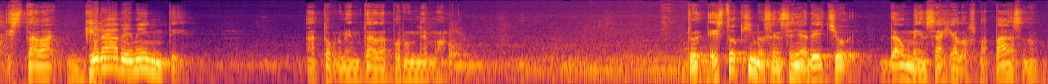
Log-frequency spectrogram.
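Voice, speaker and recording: A man's voice: low voice, slight background noise. A male preacher giving a sermon, reading scripture aloud and asking the congregation questions. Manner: lively, rising emphasis on quoted lines. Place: church gathering.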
